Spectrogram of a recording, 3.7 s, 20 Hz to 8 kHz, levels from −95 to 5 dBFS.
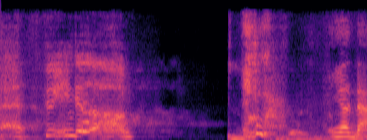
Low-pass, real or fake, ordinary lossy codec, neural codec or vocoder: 7.2 kHz; fake; AAC, 48 kbps; codec, 16 kHz, 1 kbps, FunCodec, trained on LibriTTS, 50 frames a second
